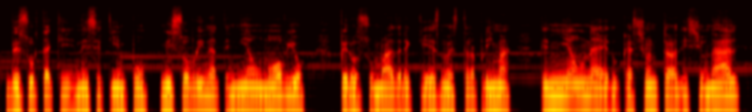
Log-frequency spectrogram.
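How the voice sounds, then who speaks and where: A man who hosts a horror story channel, reading listeners' stories in a steady, measured voice. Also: mid-range voice. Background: faint background music.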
